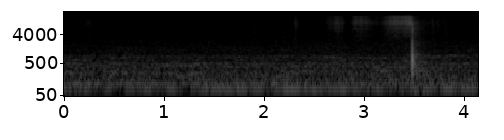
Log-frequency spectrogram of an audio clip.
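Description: Near silence, with a faint rustle of T-shirt yarn being worked through stitches with a crochet hook and a single small click about three and a half seconds in.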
